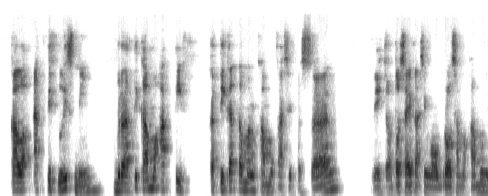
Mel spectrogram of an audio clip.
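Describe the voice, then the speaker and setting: A man's voice: medium pitch, a bit bright. A male teacher giving a casual classroom lesson, talking chattily and repeating points with emphasis. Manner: chatty, repetitive, emphatic, gives everyday examples.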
